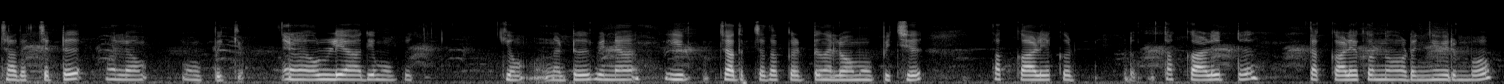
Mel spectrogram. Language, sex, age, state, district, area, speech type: Malayalam, female, 45-60, Kerala, Malappuram, rural, spontaneous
